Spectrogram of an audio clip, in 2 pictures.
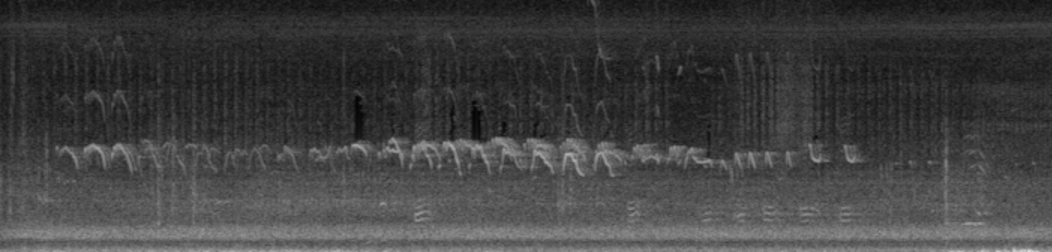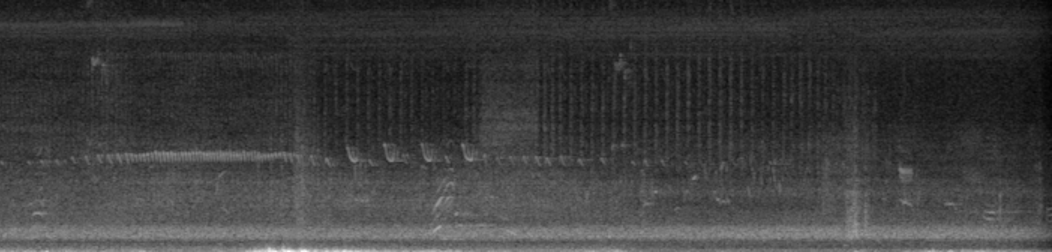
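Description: Outdoor farm ambience: birds calling over and over through the first ten seconds or so, then once more briefly, over a steady background hiss. Low rumbles come twice near the middle, the second and louder one lasting a couple of seconds.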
